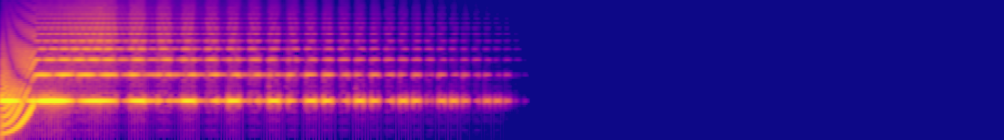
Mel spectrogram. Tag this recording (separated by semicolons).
ampitude; clean; fx; modulation; sfx; stab; sythesised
